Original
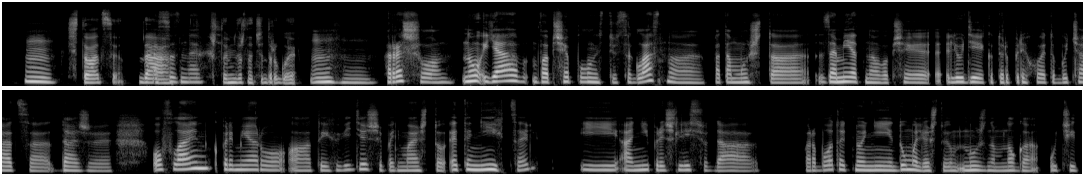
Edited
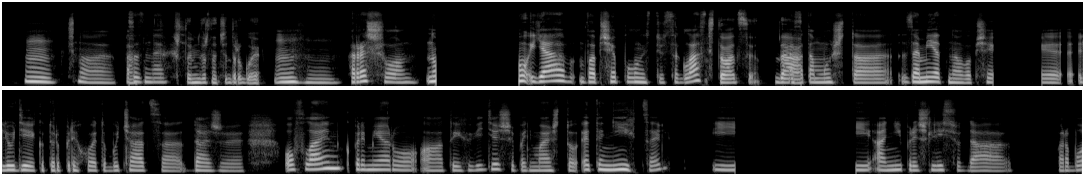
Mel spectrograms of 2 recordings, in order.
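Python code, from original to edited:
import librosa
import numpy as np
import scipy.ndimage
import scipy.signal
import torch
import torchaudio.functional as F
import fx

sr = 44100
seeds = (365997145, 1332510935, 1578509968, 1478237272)

y = fx.edit(x, sr, fx.swap(start_s=0.71, length_s=0.92, other_s=6.6, other_length_s=0.56),
    fx.insert_silence(at_s=4.7, length_s=0.83),
    fx.insert_room_tone(at_s=9.08, length_s=0.49),
    fx.insert_silence(at_s=16.82, length_s=1.21), tone=tone)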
